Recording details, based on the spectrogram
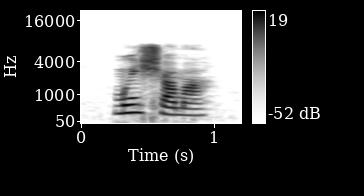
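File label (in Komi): "мыйсяма", Komi, female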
